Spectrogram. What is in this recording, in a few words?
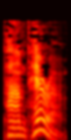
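"pampero", British English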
